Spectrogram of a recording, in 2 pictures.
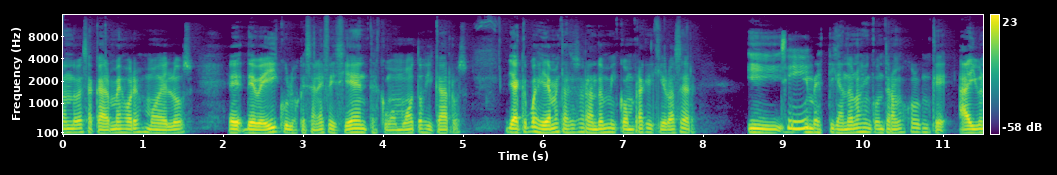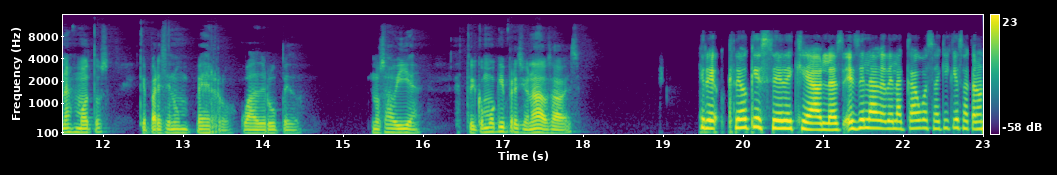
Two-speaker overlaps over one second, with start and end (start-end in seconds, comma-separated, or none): none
